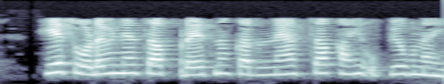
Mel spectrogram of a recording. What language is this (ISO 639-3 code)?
mar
